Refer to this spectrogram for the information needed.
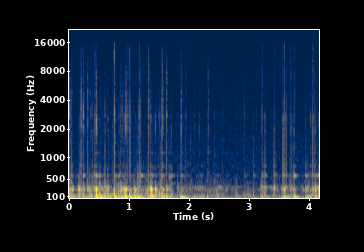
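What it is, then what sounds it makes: Metal mesh microphone grille being scratched. Long blue acrylic nails on both hands scratch across the hollow, black woven metal mesh grille of a Blue Yeti microphone head with no foam cover. The result is a dense, irregular patter of short, dry scratches and taps, heavy in the low end with a faint steady hum, swelling and fading over about four seconds.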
